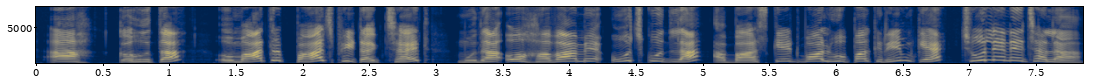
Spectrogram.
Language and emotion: Maithili, surprised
